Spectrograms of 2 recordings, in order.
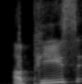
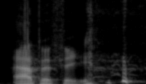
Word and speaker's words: Appice: encourage you to Gwen, I know I said apathy. Appice is his brother's pronunciation, Gwen. And you'll see in this video, we had a big discussion beforehand. Vinny likes to go by apathy.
